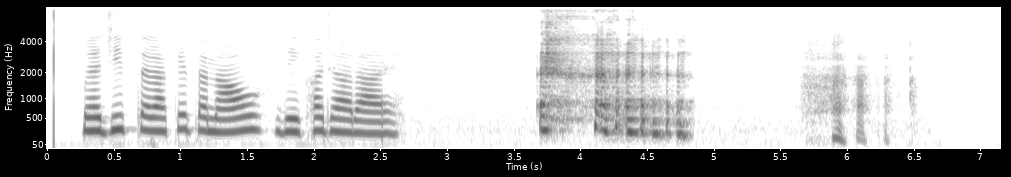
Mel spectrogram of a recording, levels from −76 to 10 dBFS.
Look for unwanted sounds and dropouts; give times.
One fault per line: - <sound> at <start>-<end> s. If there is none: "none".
- laugh at 3.7-4.9 s
- laugh at 5.6-6.5 s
